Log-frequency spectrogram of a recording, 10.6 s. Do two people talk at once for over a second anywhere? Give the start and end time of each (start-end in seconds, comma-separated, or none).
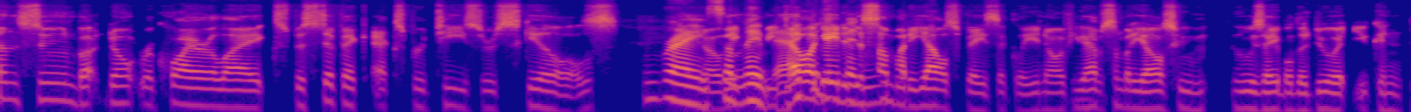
5.2-6.7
